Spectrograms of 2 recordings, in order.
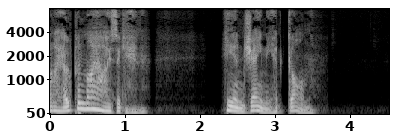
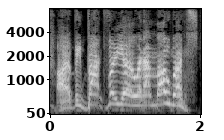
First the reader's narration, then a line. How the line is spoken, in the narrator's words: the porter shout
